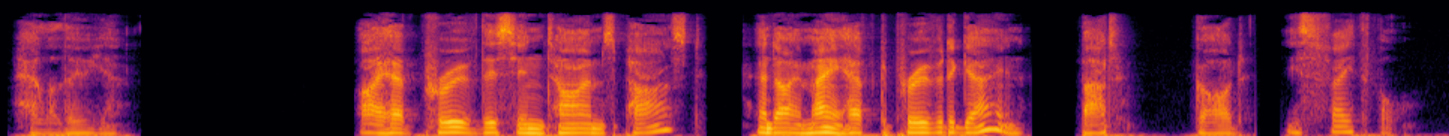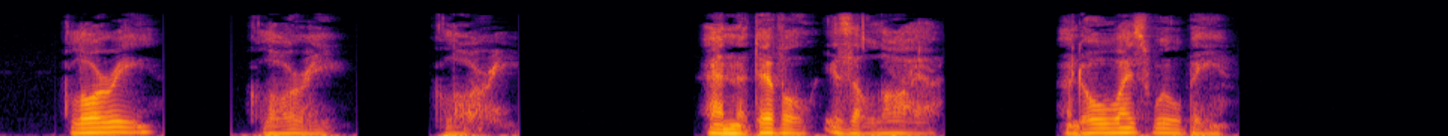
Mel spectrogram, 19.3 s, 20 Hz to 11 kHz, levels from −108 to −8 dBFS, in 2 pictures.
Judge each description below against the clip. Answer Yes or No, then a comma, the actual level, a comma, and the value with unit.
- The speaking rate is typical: No, slow, 105 wpm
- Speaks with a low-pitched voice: Yes, low, 110 Hz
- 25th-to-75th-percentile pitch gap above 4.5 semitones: No, average, 3.5 semitones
